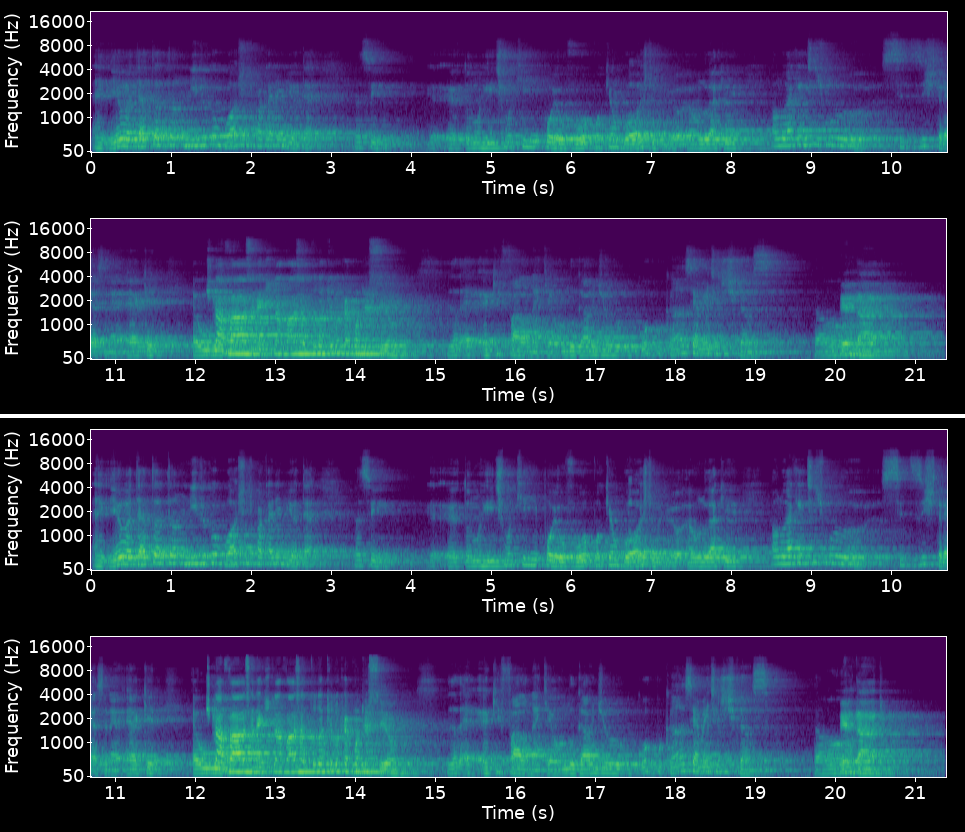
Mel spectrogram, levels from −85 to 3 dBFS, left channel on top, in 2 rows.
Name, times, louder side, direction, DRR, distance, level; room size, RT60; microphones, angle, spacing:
voice 1, 0.0-2.8 3.3-3.8 4.2-8.1 8.5-12.4 14.0-14.2 15.1-19.2 19.7-20.3, right 1 dB, 35° right, 3 dB, 0.8 m, -27 dB
voice 2, 12.2-14.6 20.1-20.7, right 1 dB, 85° right, 4 dB, 1.1 m, -21 dB
10.5 x 7.7 x 8.8 m, 2.7 s
head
